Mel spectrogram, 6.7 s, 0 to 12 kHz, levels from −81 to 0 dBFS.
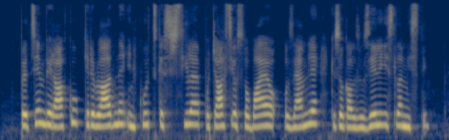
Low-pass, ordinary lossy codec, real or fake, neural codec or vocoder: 10.8 kHz; MP3, 48 kbps; fake; codec, 24 kHz, 1.2 kbps, DualCodec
